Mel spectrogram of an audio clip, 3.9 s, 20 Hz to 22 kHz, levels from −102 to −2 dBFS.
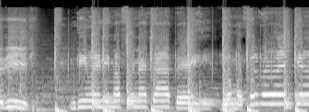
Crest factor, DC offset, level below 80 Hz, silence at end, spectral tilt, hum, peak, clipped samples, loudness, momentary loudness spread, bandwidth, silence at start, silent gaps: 8 dB; under 0.1%; -22 dBFS; 0 s; -5.5 dB/octave; none; 0 dBFS; under 0.1%; -9 LUFS; 8 LU; 17 kHz; 0 s; none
